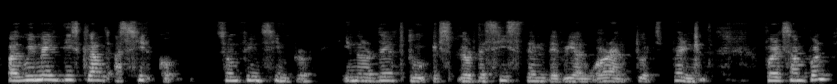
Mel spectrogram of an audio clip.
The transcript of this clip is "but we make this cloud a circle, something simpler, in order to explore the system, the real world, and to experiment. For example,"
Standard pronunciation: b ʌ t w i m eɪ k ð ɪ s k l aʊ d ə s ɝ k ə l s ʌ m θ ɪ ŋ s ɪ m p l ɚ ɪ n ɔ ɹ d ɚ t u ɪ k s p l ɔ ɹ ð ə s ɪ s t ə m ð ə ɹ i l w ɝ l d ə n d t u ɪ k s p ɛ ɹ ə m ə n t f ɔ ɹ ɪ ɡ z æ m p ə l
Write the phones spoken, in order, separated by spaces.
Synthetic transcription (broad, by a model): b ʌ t w i m eɪ k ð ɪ s k l aʊ d ə s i k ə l s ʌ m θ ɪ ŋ s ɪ m p l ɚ ɪ n ɔ ɹ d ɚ t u ɪ k s p l ɔ ɹ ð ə s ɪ s t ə m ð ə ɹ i l w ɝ d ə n t u ɪ k s p ɛ ɹ ə m ə n t f ɔ ɹ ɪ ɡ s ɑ m p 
